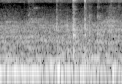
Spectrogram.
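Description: Steady low hum, with two light clicks about a second and a half in.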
